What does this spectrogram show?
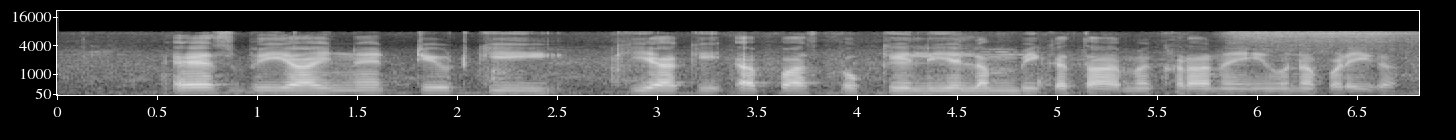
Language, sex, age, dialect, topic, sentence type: Hindi, male, 18-24, Awadhi Bundeli, banking, statement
